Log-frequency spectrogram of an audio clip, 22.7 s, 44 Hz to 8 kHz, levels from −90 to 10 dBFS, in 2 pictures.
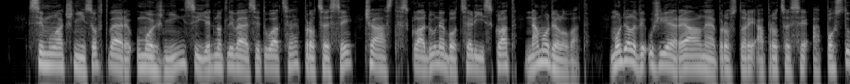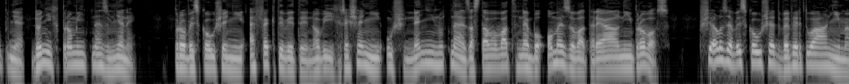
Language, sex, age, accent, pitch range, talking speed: Czech, male, 20-39, native, 115-150 Hz, 110 wpm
